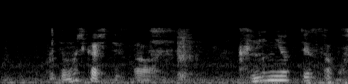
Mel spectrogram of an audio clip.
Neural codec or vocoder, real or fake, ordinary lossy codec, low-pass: vocoder, 24 kHz, 100 mel bands, Vocos; fake; Opus, 64 kbps; 5.4 kHz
